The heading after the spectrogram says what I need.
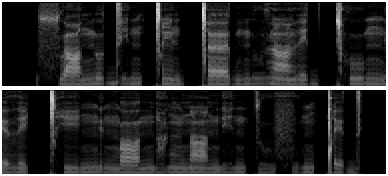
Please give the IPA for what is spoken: sʷɑnudi̤nǀĩd ǀɜdnṳðɑ̃ðid ǀʰuŋɪði ǀʰiŋɪ ŋɒnɑ̤ŋnɑ̃ni̤n tṳfṳŋǃɪd

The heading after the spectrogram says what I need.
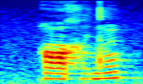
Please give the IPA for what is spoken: qɑχi̤dũ

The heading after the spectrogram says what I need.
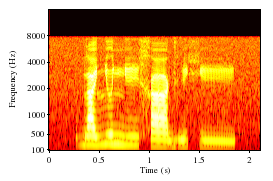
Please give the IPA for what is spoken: da˧ ʎɤ˦ɲiː˧ xaː˨ɡʱi˨ çiː˨

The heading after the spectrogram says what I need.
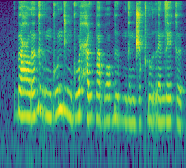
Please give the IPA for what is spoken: ɠɐʕɔɾɐɡɨr ŋɡundi ŋɡu ħɨba bɔ ɠɨbndɘnd͡ʒok ɗurɛnzekɘ

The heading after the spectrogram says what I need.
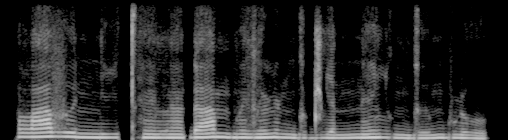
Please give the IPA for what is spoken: lˠav ønːi t̪ʰɛ̃lːãɗa mbɛ̃zə̃ ɳəɳŋɡøɖʎanːɛ̃ ʎʊŋɡø mbuɳʊ

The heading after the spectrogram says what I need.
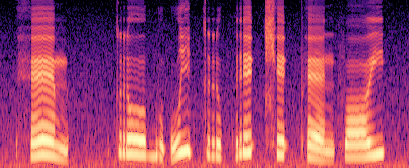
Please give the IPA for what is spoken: hɛː˥˩m | kroː˧bu˨˩ʔwi˦˥ʔkru˨˩k̚ re˥˩ʔt͡ɕʰe˦˥ʔ pʰɛː˨˩nfɔː˦˥j

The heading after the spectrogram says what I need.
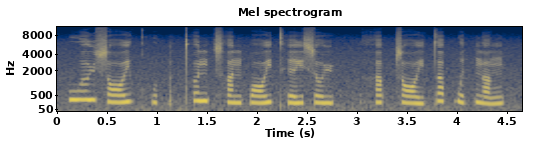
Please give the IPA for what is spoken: wɵ˥ɥ sɔː˨˥jkʷʰɐ˨p̚ɐ˨t̚pʰɵ˥n t͡sʰɐ˨npɔː˨˥jt̪ʰe˨˧jsɵ˧ɥ | hɐ˨˥p̚sɔː˨˩j t̪ɐ˥p̚ wɪ˨˥k̚n̪ɐ˨˧ŋ

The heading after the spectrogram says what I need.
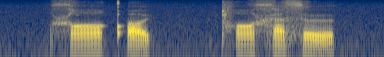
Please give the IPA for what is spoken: xɑːqʼy | ʈʰɑxæ sø

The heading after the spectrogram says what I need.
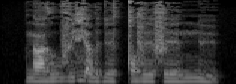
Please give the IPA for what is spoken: naːðuːvy vʲaːweɠeːtːɔ veːfeː nːy

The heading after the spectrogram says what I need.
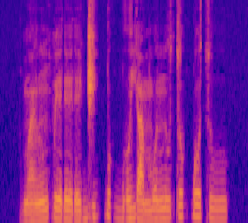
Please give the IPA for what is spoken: bã˨lũ˨˦k͡pe˧ ɾe˨ɾe˧d͡ʒi˦ k͡po˦˨ɡ͡bo˨˦ ja˧mo˦nu˦ to˦k͡po˦tu˧

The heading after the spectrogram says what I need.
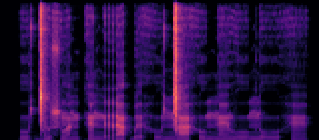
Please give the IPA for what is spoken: u˨ɡ͡ǀɘ˦sʷã˨ŋ kɛ̃˨ŋra˦ɓɘ˨ hu˨ŋ͡ǀa˦hu˦ ŋɛ̃˨vuː˦ŋɾuː˦˨hɛ̃˨

